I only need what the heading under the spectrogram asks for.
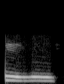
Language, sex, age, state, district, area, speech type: Malayalam, female, 30-45, Kerala, Alappuzha, rural, conversation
